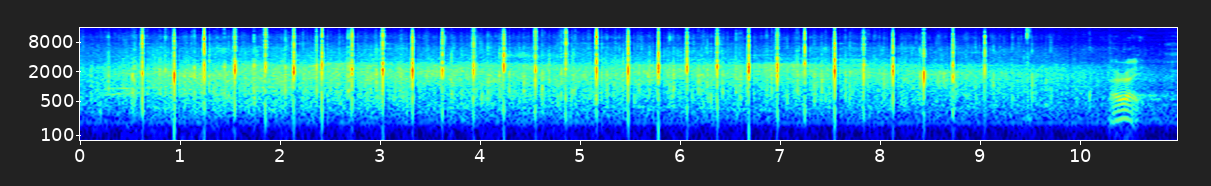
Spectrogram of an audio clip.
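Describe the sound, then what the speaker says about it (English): Crowd applause fills the room at a business school commencement, with a few sharp, distinct claps standing out, ending as a voice begins to speak. "I just want to give them a round of applause."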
